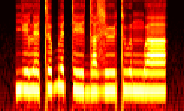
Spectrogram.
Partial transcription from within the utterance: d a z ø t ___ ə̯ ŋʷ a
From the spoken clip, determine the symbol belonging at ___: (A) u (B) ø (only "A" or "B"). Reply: A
